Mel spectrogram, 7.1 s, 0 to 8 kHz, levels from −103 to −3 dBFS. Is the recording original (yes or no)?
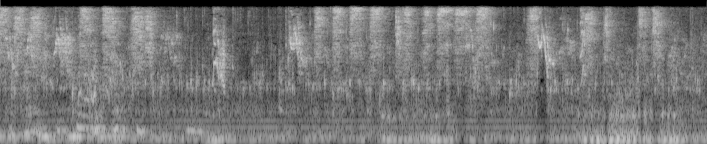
yes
